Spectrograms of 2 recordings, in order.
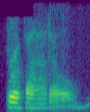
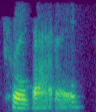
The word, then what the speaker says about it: bravado: I think it's bravado, not provado.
